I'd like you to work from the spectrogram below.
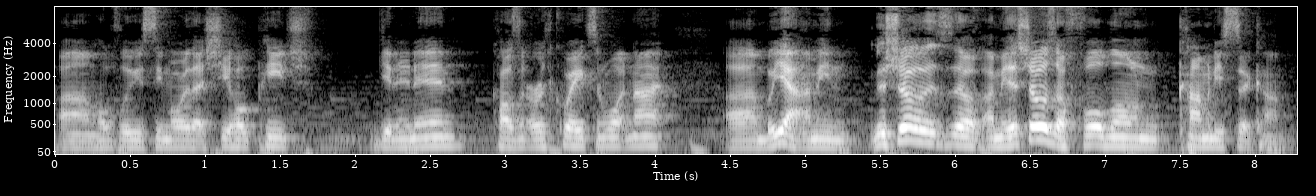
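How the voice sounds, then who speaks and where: A man co-hosting a reaction chat, talking quickly and casually, swearing now and then and slipping into quick impressions of characters. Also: medium pitch, faint music behind. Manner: fast, animated, swears casually, mimics characters' lines. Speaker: reaction channel co-host.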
